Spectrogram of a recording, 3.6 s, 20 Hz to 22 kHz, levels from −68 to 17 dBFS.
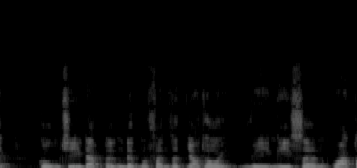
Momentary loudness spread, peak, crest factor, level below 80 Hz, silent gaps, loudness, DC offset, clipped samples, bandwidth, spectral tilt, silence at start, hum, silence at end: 4 LU; -14 dBFS; 18 dB; -64 dBFS; none; -31 LUFS; under 0.1%; under 0.1%; 13.5 kHz; -5.5 dB/octave; 0 s; none; 0 s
